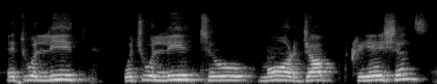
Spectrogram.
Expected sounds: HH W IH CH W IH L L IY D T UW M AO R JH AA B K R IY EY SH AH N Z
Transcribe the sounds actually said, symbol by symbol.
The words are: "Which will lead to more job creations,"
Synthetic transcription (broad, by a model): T W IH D W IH W L IY D T UW M AO R JH AA B K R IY EY SH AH N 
